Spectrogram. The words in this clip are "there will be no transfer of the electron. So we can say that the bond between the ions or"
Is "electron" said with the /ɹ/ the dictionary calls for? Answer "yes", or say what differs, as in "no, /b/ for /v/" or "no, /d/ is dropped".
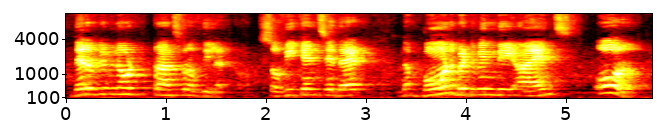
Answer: no, /ɹ/ is dropped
